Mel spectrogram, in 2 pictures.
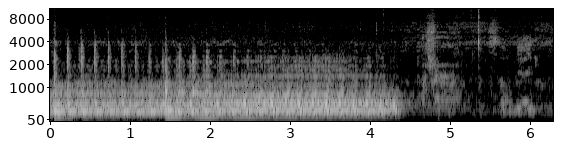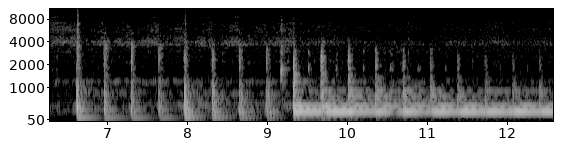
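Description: Electric guitar played through an Elk EM-4 tape echo: sustained chords carried on an even pulse of echo repeats, about four a second. They stop about four seconds in, and after a short quiet spell single plucked notes each trail off in repeats before full chords come back near the end.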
